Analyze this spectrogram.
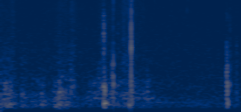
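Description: Close handling knocks and clicks sharply against the microphone.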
